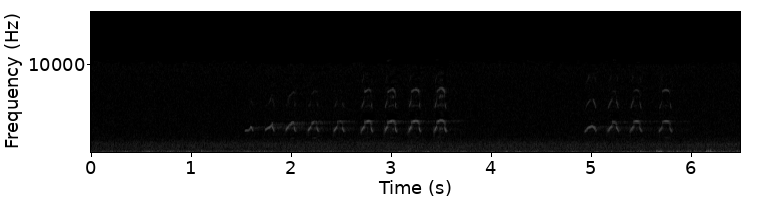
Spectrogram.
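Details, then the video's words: Osprey Blue44, back on the nest after being lost, fish-calling at Loch of Lowes, Scotland, on a webcam: series of short, sharp, high whistled chirps in two bursts of four to eight notes, over steady low rumbling background noise. "Blue44 "lost" is now back on nest fish-calling"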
